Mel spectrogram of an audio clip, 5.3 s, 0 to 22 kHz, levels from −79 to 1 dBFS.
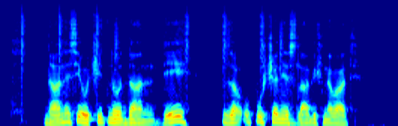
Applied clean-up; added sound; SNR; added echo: classical method spectral subtraction.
